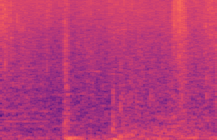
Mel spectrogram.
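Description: Ocean waves roll and crash.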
